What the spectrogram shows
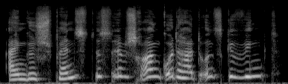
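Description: A woman voicing a cheeky six-year-old boy in a children's story, in a high, excited child's voice. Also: unhurried, no echo, studio quality. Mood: frightened.

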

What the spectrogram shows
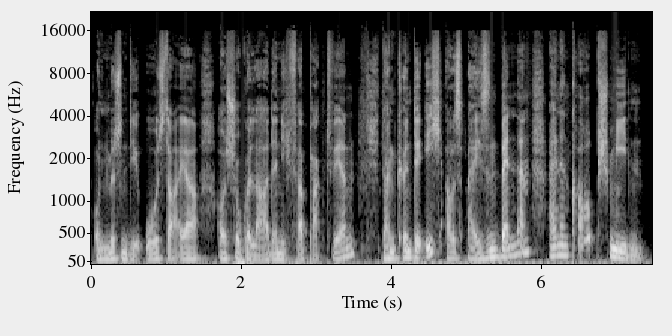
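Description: A man voicing an old, playful grandfather blacksmith in a children's bedtime story, with gruff humming pauses and a musing manner. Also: deep voice, animated.

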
